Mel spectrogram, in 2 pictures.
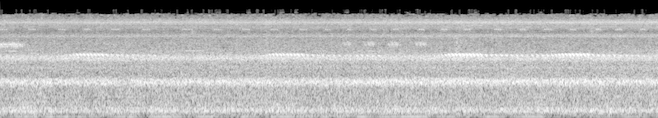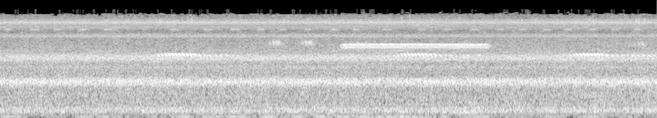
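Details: Rain and crickets recorded in a Thai tropical garden: continuous shrill insect drone, soft buzzy pulses recurring about every two seconds, and one sustained high trill lasting over a second near the end, under a dense rain hiss.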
